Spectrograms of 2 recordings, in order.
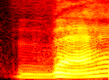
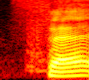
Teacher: Va is voiced. Fa is voiceless.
